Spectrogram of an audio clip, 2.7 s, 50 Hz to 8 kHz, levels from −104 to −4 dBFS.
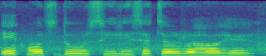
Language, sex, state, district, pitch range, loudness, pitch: Hindi, female, Arunachal Pradesh, Lower Dibang Valley, 235-250 Hz, -16 LUFS, 245 Hz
